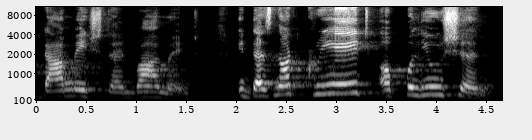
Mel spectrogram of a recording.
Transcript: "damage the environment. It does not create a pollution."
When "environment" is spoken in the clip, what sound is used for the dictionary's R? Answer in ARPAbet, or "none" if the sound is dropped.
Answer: none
